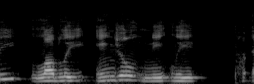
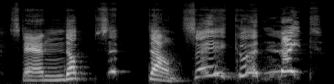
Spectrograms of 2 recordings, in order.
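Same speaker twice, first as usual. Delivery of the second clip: louder cheer, last word high and slow; 13 semitones higher, 8 dB louder, slower than usual. A narrator's reading. Horrified teammates carrying on, louder and rising high. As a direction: push through the cheer.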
